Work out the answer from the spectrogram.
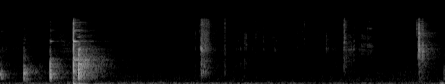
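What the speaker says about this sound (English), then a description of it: "Put the eggs, lightly beating them, just to give them a head start" Three eggs lightly beaten in a bowl with a utensil, giving sharp clinks and clicks against the bowl: a quick cluster of taps at the start, then sparse single strikes spaced out, close and fairly quiet with no talk.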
